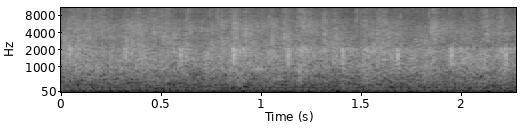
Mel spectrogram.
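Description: Congregation applauding: a steady patter of many people clapping.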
